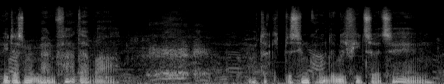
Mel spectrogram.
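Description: A sardonic young engineer in a radio drama. His voice is very low and gravelly, with lively intonation. He tells his story wryly and deliberately, pausing and correcting himself as he goes. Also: a crowd in the background, heavily acted. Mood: wry, reflective. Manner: wry, deliberate, with pauses and self-corrections. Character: young engineer, sardonic company employee recalling his father. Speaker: narrator and lead actor. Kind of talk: German radio play monologue, reflective storytelling.

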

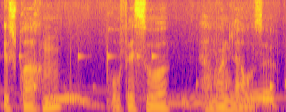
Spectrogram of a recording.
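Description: A man's voice: low voice, unhurried. A man reading out radio drama credits as a formal announcer. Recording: loud music behind. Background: loud music.

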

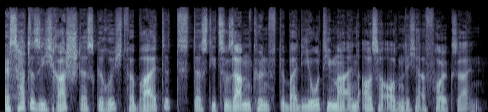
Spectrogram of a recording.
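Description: A man narrating a literary radio drama in a measured, articulate way. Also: medium pitch, fairly bright tone, no echo, clean studio sound.

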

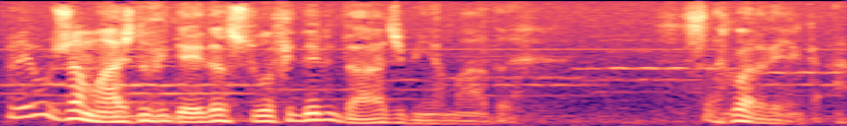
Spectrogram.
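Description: An actor playing a wheedling, amorous Roman husband in a radio drama, placating and coaxing. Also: male voice, fairly low pitch, wildly swooping pitch, fairly quick, warm tone. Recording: muffled lo-fi radio drama, music underneath.

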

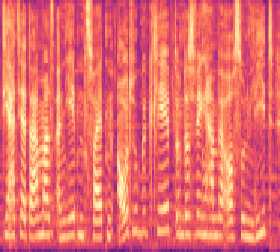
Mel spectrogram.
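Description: A woman's voice: fairly high pitch, steady tone, quick pace, soft background music, lightly acted. A woman playing a dry, wry band member who explains things casually in a satirical radio drama interview. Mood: explaining.

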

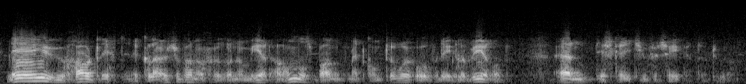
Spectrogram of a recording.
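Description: A man acting in a radio play as a smooth, discreet broker of shady gold deals, formal, courteous and cautioning. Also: low voice, sing-song, moderate pace, full character voice. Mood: smooth assurance. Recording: hissy, noisy old radio recording.

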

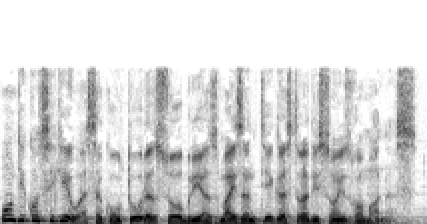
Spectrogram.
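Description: A man's voice: mid-range voice, big pitch swings, normal speed, a little mellow, close to an everyday voice. An actor playing an authoritative Roman nobleman in a radio drama, speaking formally and with curiosity. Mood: impressed. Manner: lordly, formal. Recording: dull lo-fi audio with music.

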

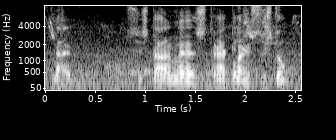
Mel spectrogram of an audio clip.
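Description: A man's voice: mid-range voice, unhurried, bright, forceful tone, slight background noise. An actor playing a hustling strip club doorman in a radio drama, with a patter for customers and a deferential manner to his boss. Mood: nervous, sheepish. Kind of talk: Dutch radio drama acting.

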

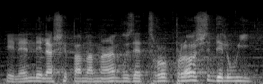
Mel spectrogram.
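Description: A man's voice: on the high side, fairly even intonation, normal speed, lightly acted. An actor playing an anxious, courteous man in an audio drama, fretful and easily alarmed. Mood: panicked. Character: anxious, courteous man, frightened companion of a heroine. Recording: echoey long reverb, faint music.

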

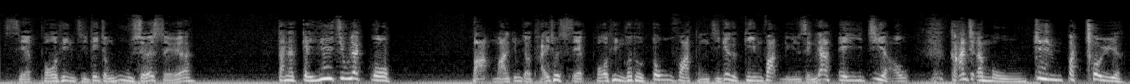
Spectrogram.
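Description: A Cantonese man narrates a martial arts story in the old storytelling manner. His voice sits high and swings widely in pitch, colloquial and dramatic. A noticeable hum and noise run behind him. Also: moderate pace. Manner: animated, colloquial, dramatic telling with exclamations.

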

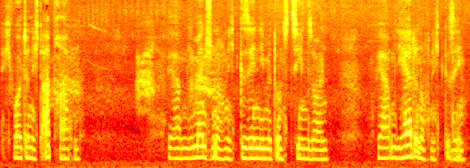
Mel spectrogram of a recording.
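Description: A woman's voice: on the low side, little pitch movement, a little fast, dark tone, slight background noise, lightly acted. A woman playing a hesitant, thoughtful young woman in a literary radio drama. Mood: hesitant, pensive.

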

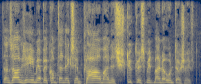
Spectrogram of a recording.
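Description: An actor playing a vain, embittered older theatre actor and playwright in a radio play, domineering and declamatory, with an Austrian accent. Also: male voice, high-pitched, normal speed, gravelly, a bit bright, exaggerated voice. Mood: grandiose. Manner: theatrical, declamatory, haranguing, repeats words.

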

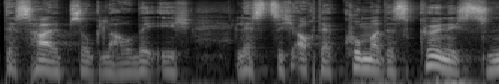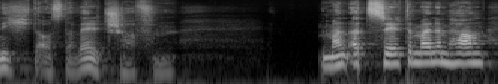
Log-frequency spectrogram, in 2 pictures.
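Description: An actor playing a noble, loyal knightly envoy in a radio drama, speaking formally and earnestly. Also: male voice, fairly low pitch, expressive, takes it slowly. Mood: solemn, grave. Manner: formal, solemn.

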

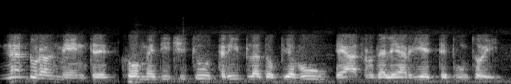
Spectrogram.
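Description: A man being interviewed on radio as a theatre organiser, explaining a programme and pausing to find his words. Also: medium pitch, steady tone, slightly rough, narrow, tinny audio.

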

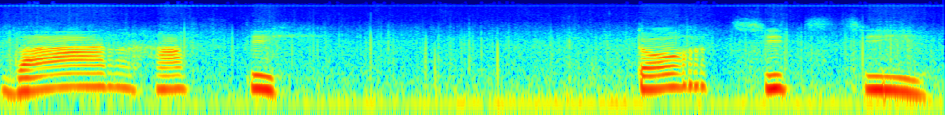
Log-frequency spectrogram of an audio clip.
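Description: An actress playing an earnest, apprehensive young woman in a radio drama, grave and deliberate in delivery. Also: medium pitch, steady tone. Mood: apprehensive, gentle. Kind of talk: scripted radio drama acting. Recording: dull, faintly hissy old radio recording.

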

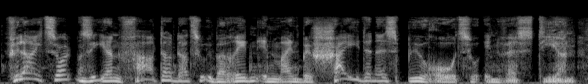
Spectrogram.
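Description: A man playing a deadpan, sarcastic, world-weary private detective in a radio crime comedy. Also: fairly high pitch, normal speed, gravelly, slightly rough, no echo, exaggerated voice. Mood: dry. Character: dry, sarcastic, world-weary male private detective narrating his case. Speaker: lead character and narrator. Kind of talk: German-language radio comedy crime play narration.

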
